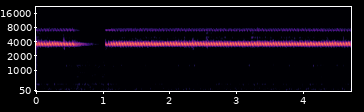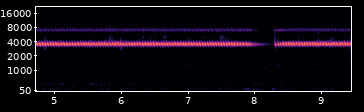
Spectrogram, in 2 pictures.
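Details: A cricket trills continuously in a high, piercing, finely pulsed tone. It breaks off briefly near the start and again near the end, then resumes at the same pitch. No other sounds are noticeable.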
